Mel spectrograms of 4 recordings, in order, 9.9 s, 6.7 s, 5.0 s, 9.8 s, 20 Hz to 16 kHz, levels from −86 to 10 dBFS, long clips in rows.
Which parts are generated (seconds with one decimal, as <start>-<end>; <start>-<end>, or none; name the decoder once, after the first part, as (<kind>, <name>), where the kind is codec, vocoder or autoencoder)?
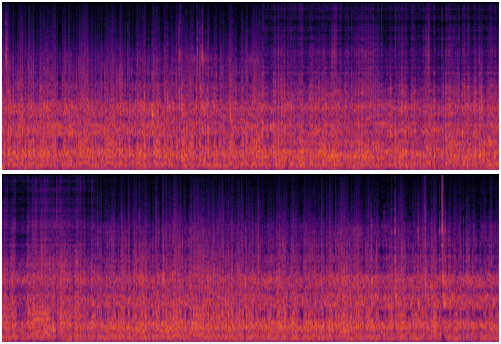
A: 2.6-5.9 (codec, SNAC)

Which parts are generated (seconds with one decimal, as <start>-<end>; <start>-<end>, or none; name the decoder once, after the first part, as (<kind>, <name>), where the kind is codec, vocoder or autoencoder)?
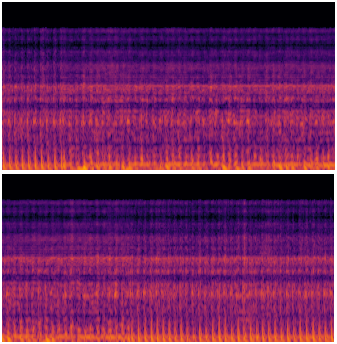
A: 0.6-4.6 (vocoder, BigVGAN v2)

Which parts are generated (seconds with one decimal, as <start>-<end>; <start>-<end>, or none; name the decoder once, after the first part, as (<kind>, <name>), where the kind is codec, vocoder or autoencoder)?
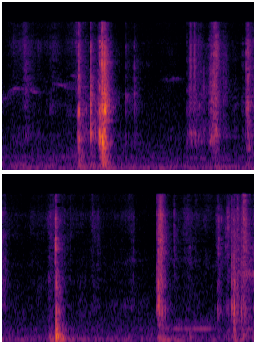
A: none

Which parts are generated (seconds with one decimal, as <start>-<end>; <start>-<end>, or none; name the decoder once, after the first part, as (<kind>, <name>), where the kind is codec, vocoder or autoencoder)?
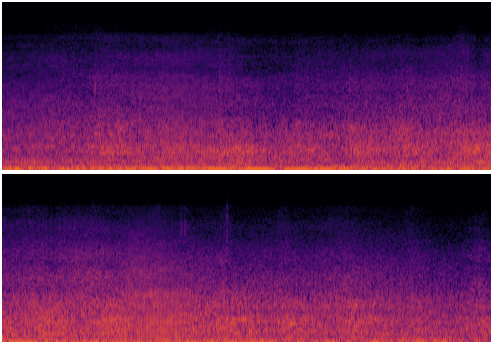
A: 0.0-0.5 (vocoder, Vocos); 1.6-2.1; 6.1-6.7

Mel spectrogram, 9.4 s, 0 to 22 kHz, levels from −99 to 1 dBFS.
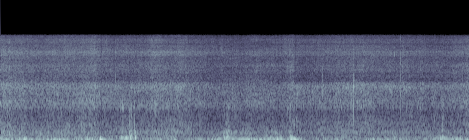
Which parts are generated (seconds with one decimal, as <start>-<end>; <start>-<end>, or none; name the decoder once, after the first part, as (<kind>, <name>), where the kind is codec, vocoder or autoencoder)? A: none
